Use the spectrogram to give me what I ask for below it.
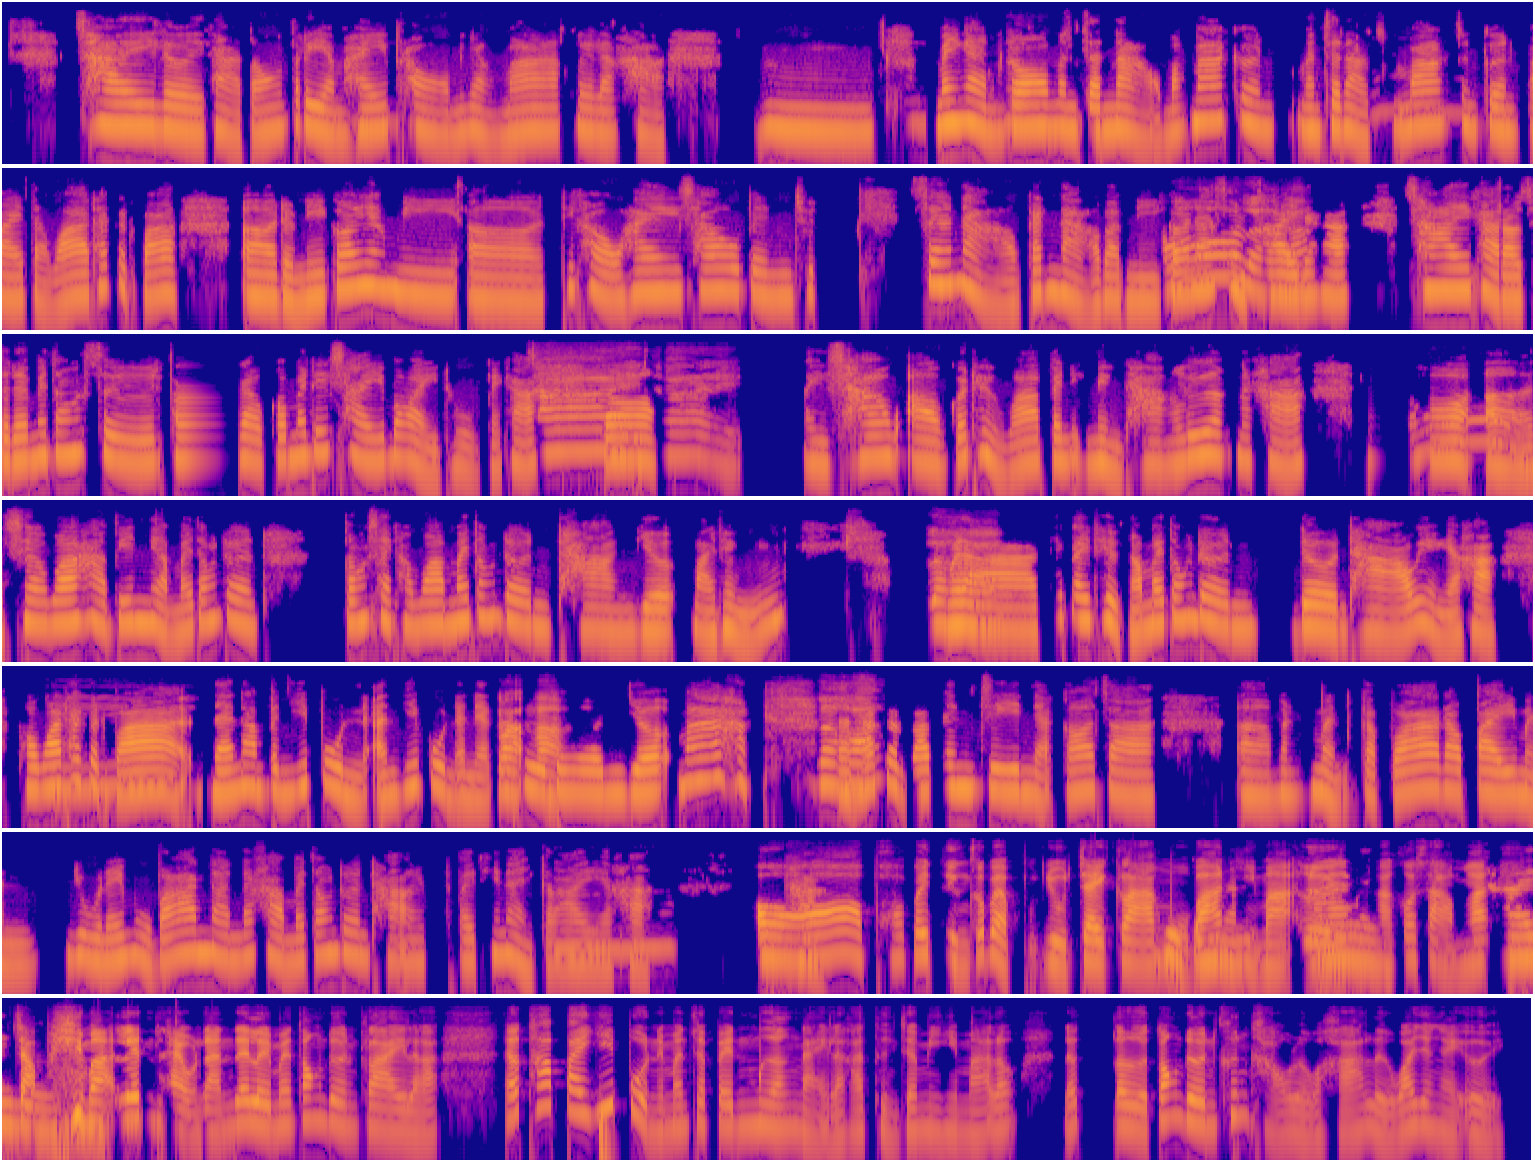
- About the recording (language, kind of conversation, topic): Thai, advice, ค้นหาสถานที่ท่องเที่ยวใหม่ที่น่าสนใจ
- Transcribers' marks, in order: tapping; other background noise; laughing while speaking: "มาก"; laughing while speaking: "หิมะ"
